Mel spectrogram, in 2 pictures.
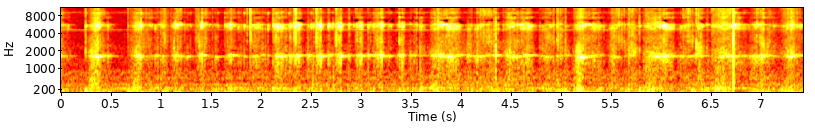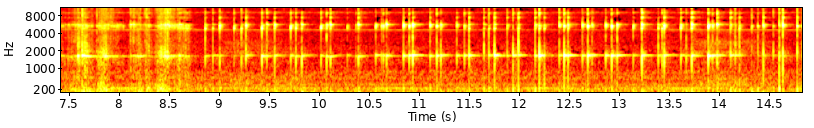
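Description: Long nails rapidly tap the top edge of a small black glass perfume bottle held in the hand. They make a dense stream of clear, bright glass clinks that ring briefly around a steady tone near 1.65 kHz, with a higher shimmer above it. The tapping runs continuously, becoming slightly more spaced and distinct in the second half.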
